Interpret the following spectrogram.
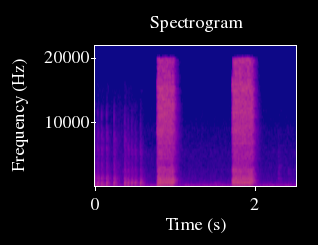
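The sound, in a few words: airbrush spraying paint through a custom stencil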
